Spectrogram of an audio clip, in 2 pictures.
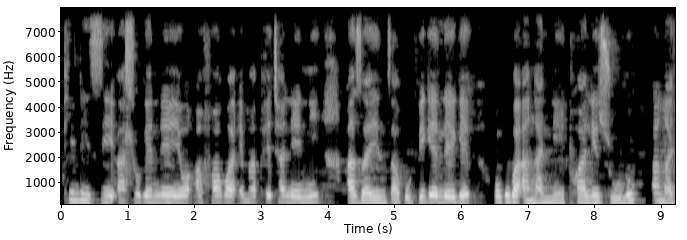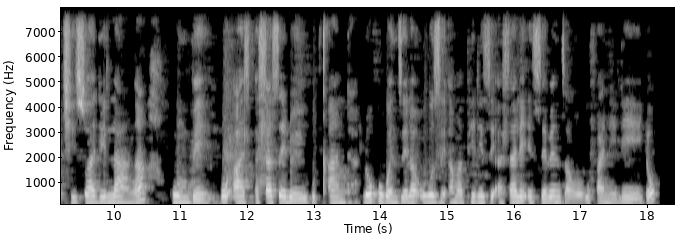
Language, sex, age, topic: North Ndebele, male, 25-35, health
